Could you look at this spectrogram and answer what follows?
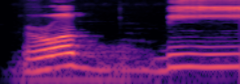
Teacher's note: را کو موٹا پڑھیں گے اور زور دے کر با کے ساتھ ملائیں گے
